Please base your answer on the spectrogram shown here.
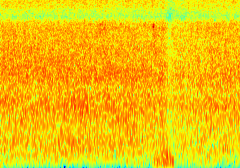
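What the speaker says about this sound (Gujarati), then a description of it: "અત્યારે ધોધમાર વરસાદ ચાલુ છે" A dense, steady hiss of heavy rainfall pours continuously in Jamkandorna, Gujarat, loud and close, with a brief low rumble partway through.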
